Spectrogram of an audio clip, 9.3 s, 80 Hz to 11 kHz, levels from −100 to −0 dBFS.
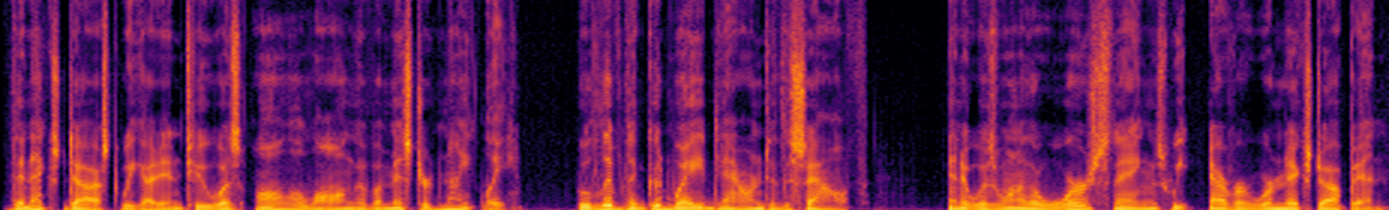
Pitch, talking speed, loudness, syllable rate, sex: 105 Hz, 235 wpm, -17 LUFS, 5.5 syllables/s, male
